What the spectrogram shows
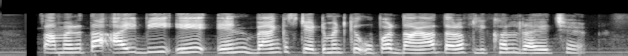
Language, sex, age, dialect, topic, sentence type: Maithili, female, 18-24, Eastern / Thethi, banking, statement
